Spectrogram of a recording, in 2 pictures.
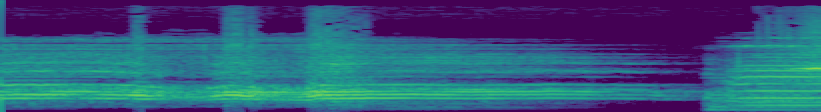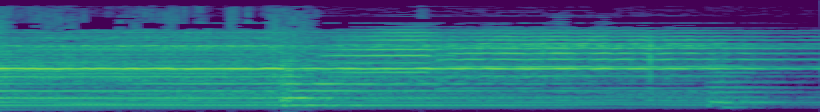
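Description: A train whistle blows two long, steady blasts, the first slightly wavering and the second fuller and sustained. It is loud as the train pulls away from Sooner Falls, continuing on to New York, with no voices.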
